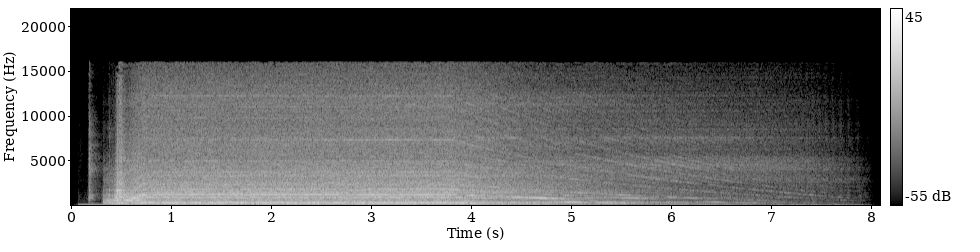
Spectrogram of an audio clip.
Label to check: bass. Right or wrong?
Wrong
